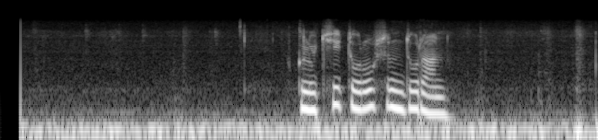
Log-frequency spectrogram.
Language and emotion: Russian, neutral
